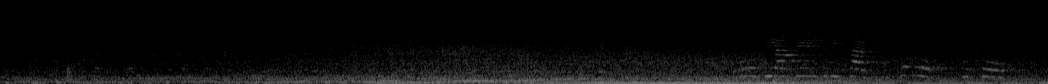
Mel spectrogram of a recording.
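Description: A motor vehicle's engine rumbling, swelling over a few seconds and then easing off, with voices talking near the end.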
